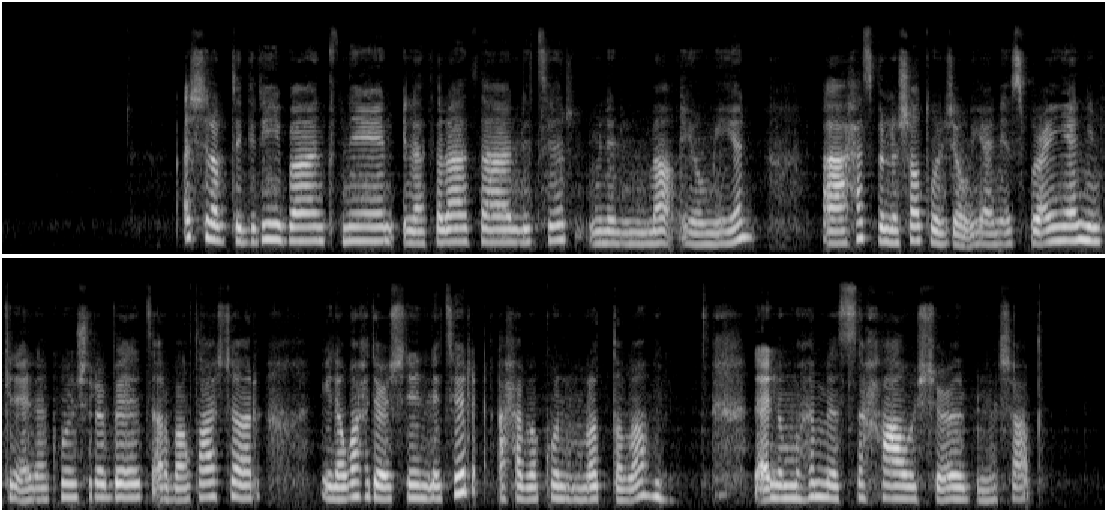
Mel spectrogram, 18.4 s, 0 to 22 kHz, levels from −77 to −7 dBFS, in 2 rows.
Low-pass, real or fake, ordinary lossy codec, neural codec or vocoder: 14.4 kHz; fake; none; vocoder, 44.1 kHz, 128 mel bands, Pupu-Vocoder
